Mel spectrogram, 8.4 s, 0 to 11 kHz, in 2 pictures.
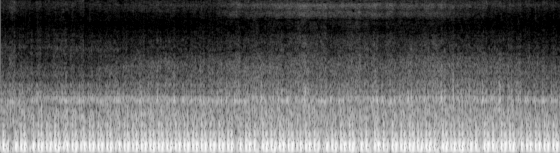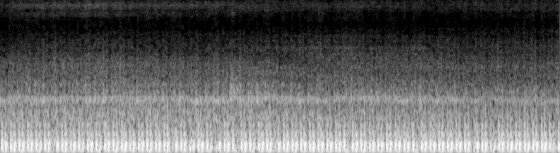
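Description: KTM 890 Duke R's parallel-twin engine idling steadily while the bike stands still.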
